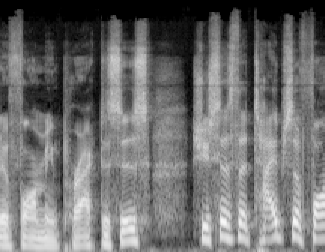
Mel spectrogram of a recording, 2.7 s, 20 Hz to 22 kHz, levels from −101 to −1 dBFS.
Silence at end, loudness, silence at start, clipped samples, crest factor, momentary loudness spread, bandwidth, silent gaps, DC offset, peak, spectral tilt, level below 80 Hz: 0 s; -13 LUFS; 0 s; under 0.1%; 12 dB; 4 LU; 18 kHz; none; under 0.1%; -2 dBFS; -4 dB/octave; -34 dBFS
